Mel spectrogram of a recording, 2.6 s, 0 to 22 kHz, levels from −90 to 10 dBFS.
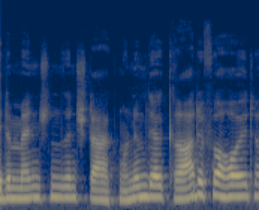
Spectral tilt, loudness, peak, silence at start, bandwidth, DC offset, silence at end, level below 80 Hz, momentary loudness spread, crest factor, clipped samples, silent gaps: -8 dB/octave; -28 LUFS; -14 dBFS; 0 s; 11.5 kHz; under 0.1%; 0 s; -70 dBFS; 7 LU; 14 dB; under 0.1%; none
